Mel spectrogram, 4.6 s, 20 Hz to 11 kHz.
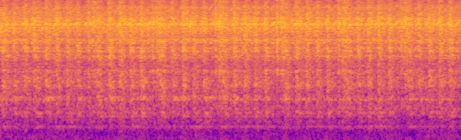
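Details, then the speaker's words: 1994 Toyota T100 pickup, a misfire comeback after valve cover gasket work, cranking before fuel pressure builds. Uneven, lumpy stumbling beat from one cylinder with a mechanical misfire, probably valve-related; a second misfire and excess fuel smell are also suspected. "Uh cuz when we were cranking it and building fuel pressure up after we did all the work, you can hear before the field pressure built up, you can hear a mechanical misfire on one of the cylinders. It's quite obvious."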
